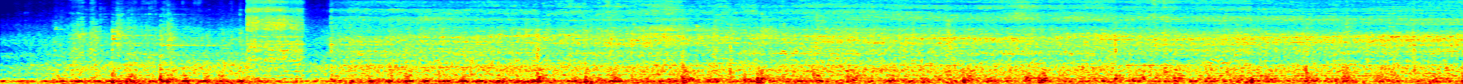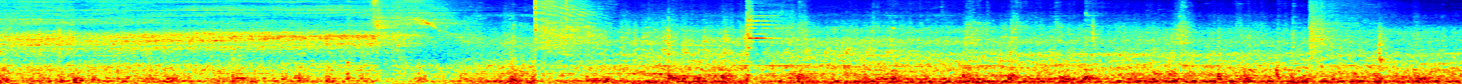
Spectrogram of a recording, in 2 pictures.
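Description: Diesel freight locomotives passing close by, engines running steadily, with wheels clacking over the rail joints. A high wheel squeal runs through the middle of the passage.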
